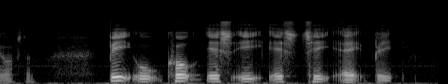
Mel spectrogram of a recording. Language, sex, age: Danish, male, 29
